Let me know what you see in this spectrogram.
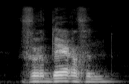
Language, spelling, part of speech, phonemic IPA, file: Dutch, verderven, verb, /vərˈdɛrvə(n)/, Nl-verderven.ogg
- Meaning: to spoil, to ruin, to corrupt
